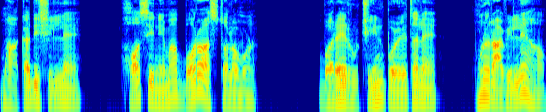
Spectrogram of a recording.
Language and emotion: Goan Konkani, sad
